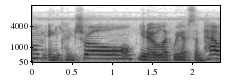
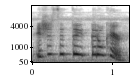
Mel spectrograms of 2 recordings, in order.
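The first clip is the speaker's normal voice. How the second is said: much higher, exasperated complaint. Real, not acted. Exasperated rant about messy kids.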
